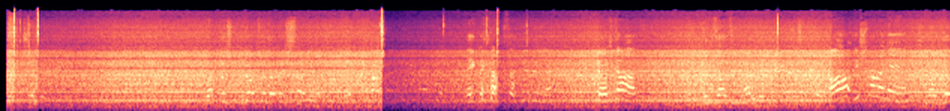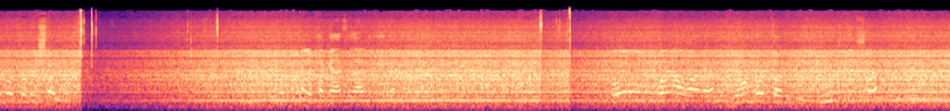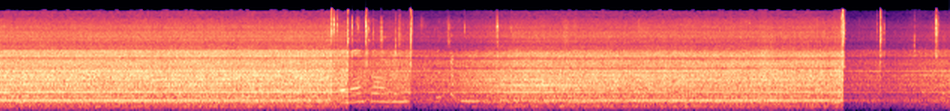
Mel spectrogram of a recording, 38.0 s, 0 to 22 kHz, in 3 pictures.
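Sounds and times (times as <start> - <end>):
ship machinery humming: 0.1 - 38.0.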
